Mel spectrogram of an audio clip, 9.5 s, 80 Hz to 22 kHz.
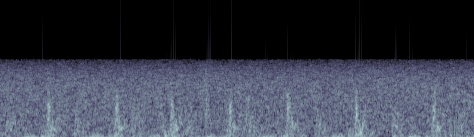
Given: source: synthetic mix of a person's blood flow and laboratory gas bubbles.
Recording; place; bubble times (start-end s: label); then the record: Doppler ultrasound of blood flow; precordium
1.04-1.29 s: bubbles
1.65-1.70 s: bubbles
2.85-2.95 s: bubbles
8.98-9.17 s: bubbles
From the record:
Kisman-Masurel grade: 121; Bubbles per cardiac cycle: 1 to 2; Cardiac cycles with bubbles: 10 to 50%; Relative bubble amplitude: barely perceptible (0.100 to 0.250); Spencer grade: 2 (many but less than half of the cardiac periods contain bubble signals, singularly or in groups); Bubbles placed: only in the low amplitude regions of the cardiac cycle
